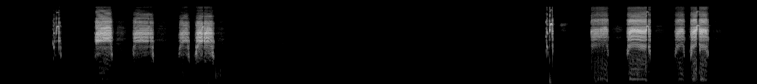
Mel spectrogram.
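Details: Black francolin calling: two harsh, rasping phrases of about five short buzzy notes each, delivered quickly and separated by roughly three seconds of silence; no other clear sounds.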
